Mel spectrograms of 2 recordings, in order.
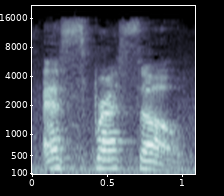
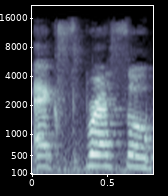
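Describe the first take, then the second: First: The middle consonant sounds like a plain s. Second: The middle consonant sounds like ks, not s. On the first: The speaker calls it right. "with an S" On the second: The speaker calls it wrong. "Don't say espresso"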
